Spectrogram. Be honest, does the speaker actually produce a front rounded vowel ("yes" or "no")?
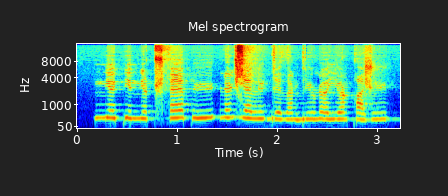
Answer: yes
